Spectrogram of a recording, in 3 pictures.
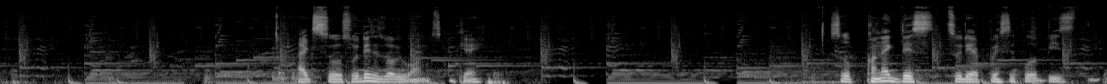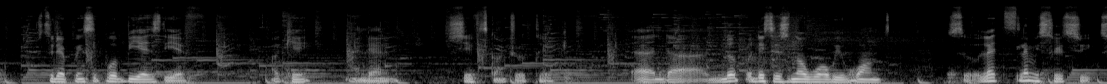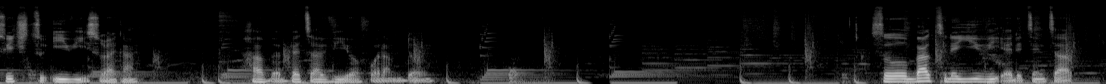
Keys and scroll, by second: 0.8 Return.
